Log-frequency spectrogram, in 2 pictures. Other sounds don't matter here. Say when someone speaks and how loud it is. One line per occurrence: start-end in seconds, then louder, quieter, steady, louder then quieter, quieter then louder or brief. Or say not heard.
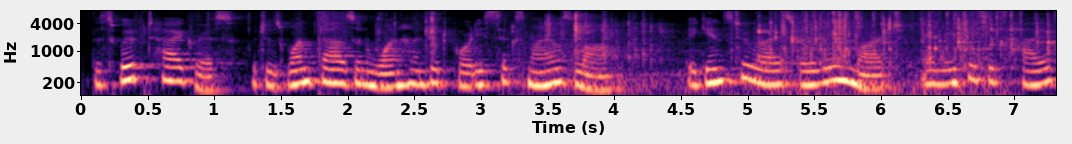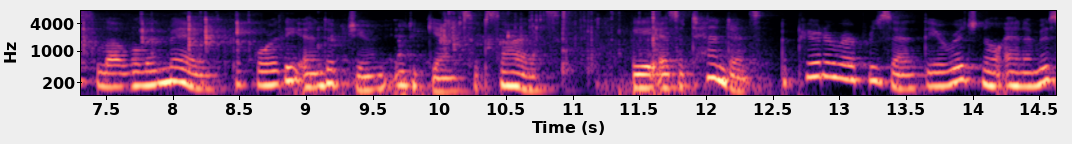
0.0-14.5 steady.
